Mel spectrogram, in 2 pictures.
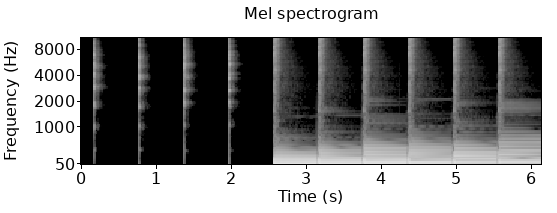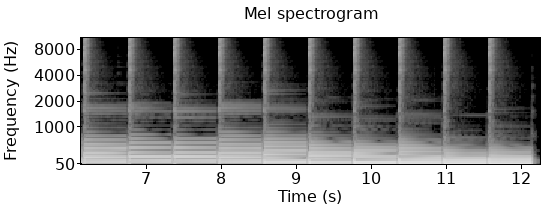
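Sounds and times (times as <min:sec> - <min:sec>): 
bass playing a B-flat major scale: 0:02.6 - 0:12.2.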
